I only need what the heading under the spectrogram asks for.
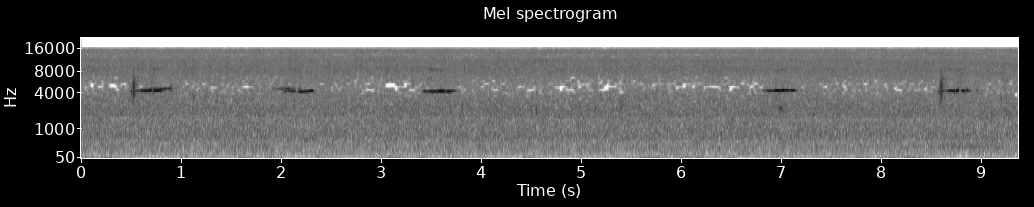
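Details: Little Forktail (Taiwan endemic subspecies Enicurus scouleri fortis, found along mountain streams at 600–2,400 m) gives thin, very high, drawn-out whistles, five in about nine seconds, over the steady rush of a stream.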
